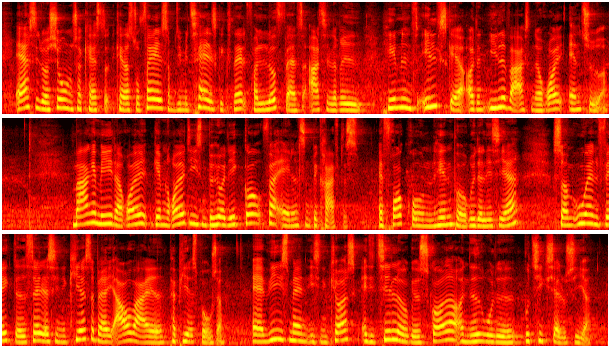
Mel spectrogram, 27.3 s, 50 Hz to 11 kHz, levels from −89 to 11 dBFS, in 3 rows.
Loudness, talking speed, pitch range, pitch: -19 LUFS, 120 wpm, 180-230 Hz, 205 Hz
